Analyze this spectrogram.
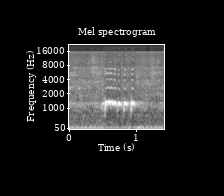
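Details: Zebra dove, banyumili type, singing a lure song meant to set other birds singing: one quick burst of about five clipped, bubbling coo notes over a low background rumble and faint steady tone.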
